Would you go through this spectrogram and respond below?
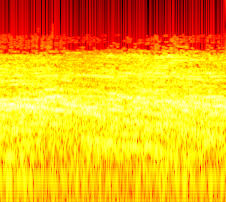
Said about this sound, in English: A cheer for Mayor Applepuss, folks.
